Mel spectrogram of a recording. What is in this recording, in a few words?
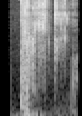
splat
